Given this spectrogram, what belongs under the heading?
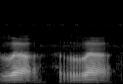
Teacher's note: रा को हम लोग कहते हैं प्रकंपित या लुंठित वर्ण, क्योंकि रा का जब हम उच्चारण करते हैं ना तो जबान हमारी रा यानी हमारी क्या करती है, जबान हमारी जो है ना कंपन करती है, तो इसको बोलते हैं प्रकंपित या लुंठित वर्ण।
